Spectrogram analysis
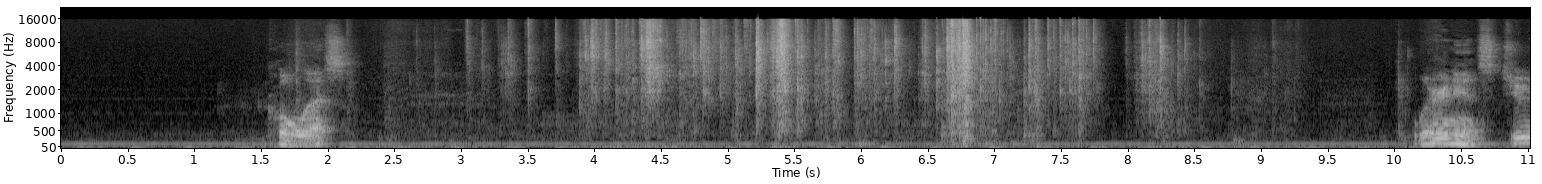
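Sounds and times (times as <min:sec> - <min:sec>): wrapper crinkling: 0:02.8 - 0:09.2
wrapper ripping: 0:03.0 - 0:08.7.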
